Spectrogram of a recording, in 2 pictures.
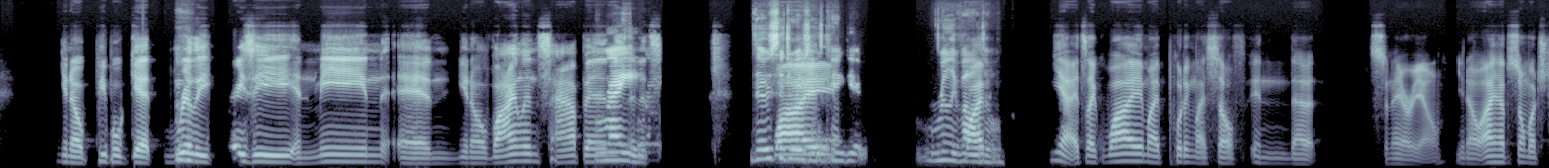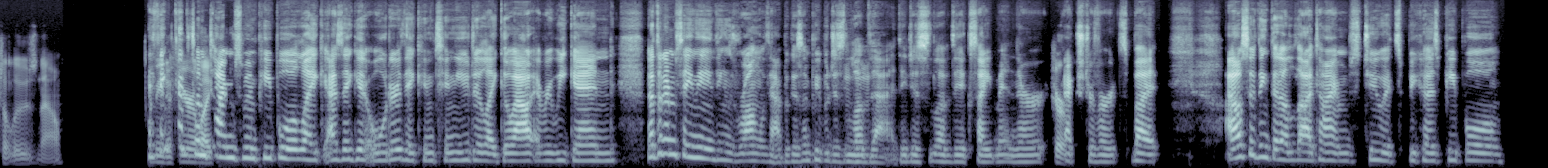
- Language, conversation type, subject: English, unstructured, What factors influence your choice between spending a night out or relaxing at home?
- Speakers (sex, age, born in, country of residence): female, 50-54, United States, United States; male, 30-34, United States, United States
- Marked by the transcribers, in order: background speech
